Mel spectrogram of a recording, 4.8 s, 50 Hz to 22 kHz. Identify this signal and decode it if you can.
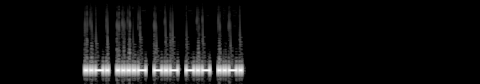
Morse code, heard as a keyed tone, about 46 wpm, 700 Hz. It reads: F4KKF
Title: DXCC-100 Call Signs - 5 Characters - Repeated 2x - 45wpm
